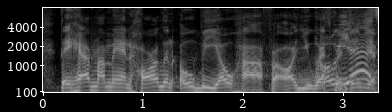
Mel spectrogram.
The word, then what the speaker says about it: Obioha: They have my man Harlan Obioha, for all you West Virginia fans that have come in my DMs for not being able to say his name correctly.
